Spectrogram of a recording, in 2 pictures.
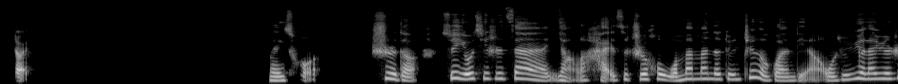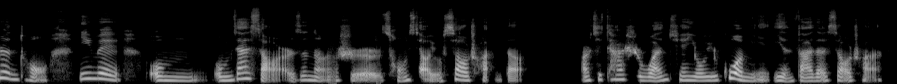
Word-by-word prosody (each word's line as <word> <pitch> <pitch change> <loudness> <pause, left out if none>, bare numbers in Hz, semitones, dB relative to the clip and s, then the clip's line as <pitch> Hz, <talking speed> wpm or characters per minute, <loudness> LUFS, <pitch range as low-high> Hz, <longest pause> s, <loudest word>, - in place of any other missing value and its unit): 对。 - - +5 2.4
没 185 0 +4
错 - - -4
儿， - - -5 0.5
是 270 -3 +3
的。 185 -4 +2 0.2
所 290 - 0
以 - - +3
尤 250 +1 +7
其 270 0 -4
是 265 0 -2
在 245 -9 +3
养 190 -2 -1
了 - - -2
孩 - - 0
子 235 +5 -4
之 240 +2 +4
后， 240 0 +2
我 180 -3 +3
慢 250 +5 +3
慢 260 +1 -1
地 245 0 +2
对 235 -1 -1
这 325 +6 0
个 245 -9 +2
观 180 -1 0
点 - - -4
啊， - - -2
我 180 0 0
就 215 +3 -2
越 270 +3 +2
来 255 0 +3
越 260 0 +2
认 270 -4 +1
同。 195 -5 -4 0.3
因 270 +2 -1
为， 235 -6 +2 0.3
嗯， 180 -1 -1
我 175 - -2
们 185 +1 +1
家 265 +5 +3
小 - - +2
儿 - - -3
子 200 0 -4
呢 180 -3 -3
是 470 -1 -1
从 185 - -5
小 - - +1
有 - - -4
哮 215 -6 +3
喘 - - -3
的， - - -2 0.5
而 185 - -1
且 220 +3 -5
他 225 +1 -2
是 185 - -1
完 175 +3 +2
全 195 -3 -4
由 180 -1 +1
于 185 - 0
过 255 +3 +5
敏 165 -2 -4
引 170 -4 -1
发 160 -1 +1
的 170 +2 0
哮 185 - 0
喘。 - - -6
215 Hz, 225 characters per minute, -24 LUFS, 185-255 Hz, 2.4 s, 尤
